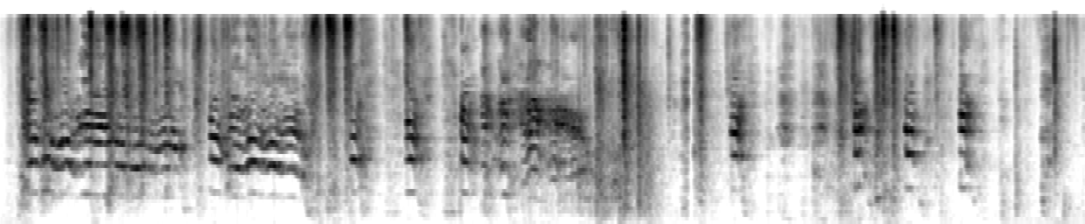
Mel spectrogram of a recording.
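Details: Pug that hates being weighed, barking and biting at the sight of a scale indoors; opens with wavering, whiny harmonic yelps, then a rapid, irregular run of sharp barks and snorting bursts.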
